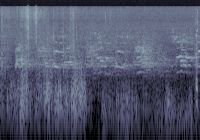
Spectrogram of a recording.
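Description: Domestic fowl calling repeatedly with short, pitched calls, with some rougher low sound in the first two seconds.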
